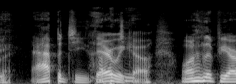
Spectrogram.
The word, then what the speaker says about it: Apogee: But one of the PR people from Apogee, how are we pronouncing it? Apogee.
